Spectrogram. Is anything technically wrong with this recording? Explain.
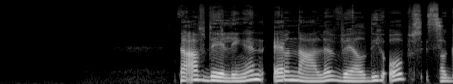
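Yes. Compressed frames are skipped at 1.77–1.82 s, 2.80–2.85 s and 4.37–4.42 s. Each time the decoder drops about ten 42.7 ms frames, jumping ahead nearly half a second. On a spectrogram it appears as an abrupt discontinuity.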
